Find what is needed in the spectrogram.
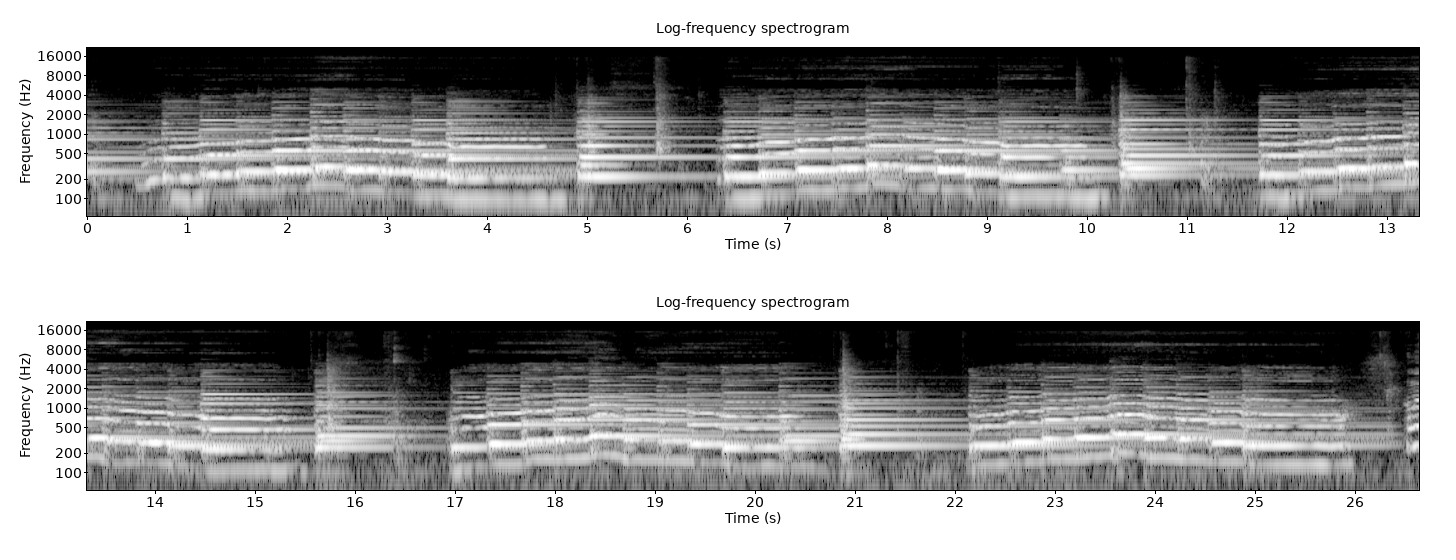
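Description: A man and a woman singing a five-note up-and-down vocal warm-up on "O" into ventilation masks, accompanied by an electric keyboard that strikes each starting note. The pattern comes five times, about five seconds apart, each round a semitone higher.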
